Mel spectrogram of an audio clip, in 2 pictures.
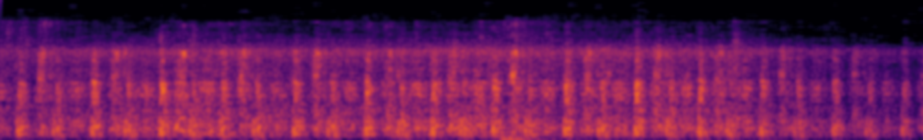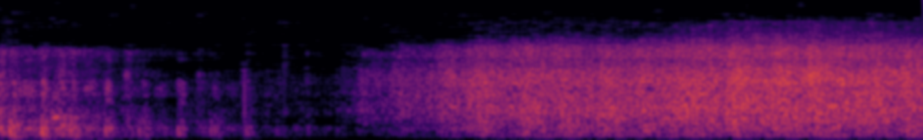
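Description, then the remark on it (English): A heavy riverboat engine chugs with a steady, rapid pulsing rhythm as the boat departs, fades briefly, then returns as a broader, rushing mechanical drone, fairly loud with no voices. “Her face was flushed with excitement as the two boats moved along side by side.”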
